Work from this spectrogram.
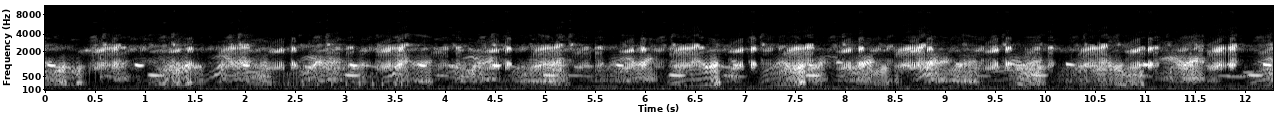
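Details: An unbroken frog chorus of rasping, pulsed croaks from numerous individuals, with occasional higher whistled notes and swelling bursts roughly every second, densely overlapping for twelve seconds.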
